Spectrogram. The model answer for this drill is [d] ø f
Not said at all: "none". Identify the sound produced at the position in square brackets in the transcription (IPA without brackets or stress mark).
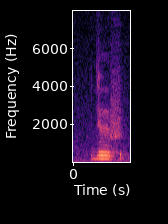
d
